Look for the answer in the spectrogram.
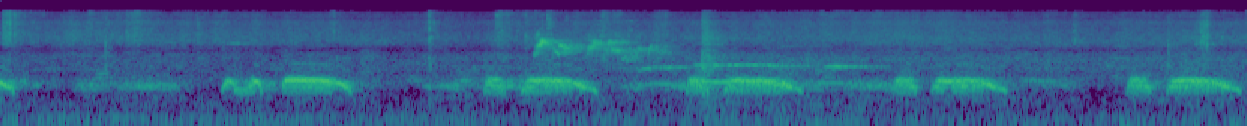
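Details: Chained spotted dove cooing eagerly, with repeated low paired coos, short then long, at a moderate pace, plus a brief higher chirp from another bird and a faint whistled tone.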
